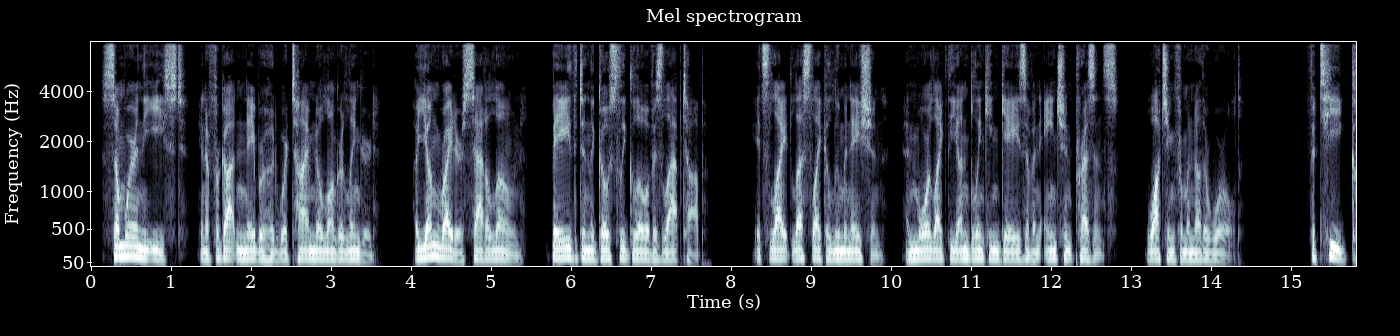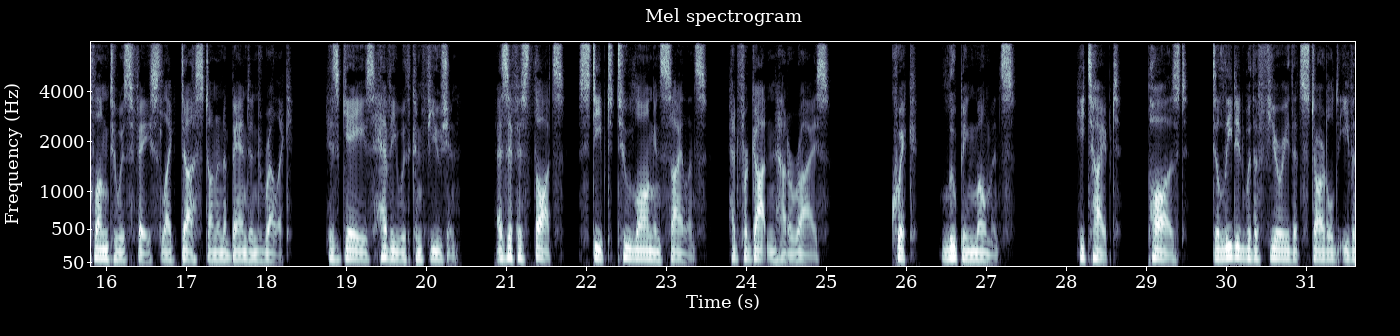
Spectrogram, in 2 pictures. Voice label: comics narration; egywood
